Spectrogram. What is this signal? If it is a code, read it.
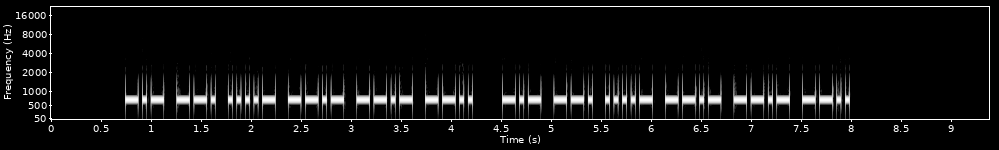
Morse code, heard as a keyed tone, about 28 wpm, 700 Hz. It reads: KG4QQZ KG4QQZ
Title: USA Call Signs Repeated 2x 28wpm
